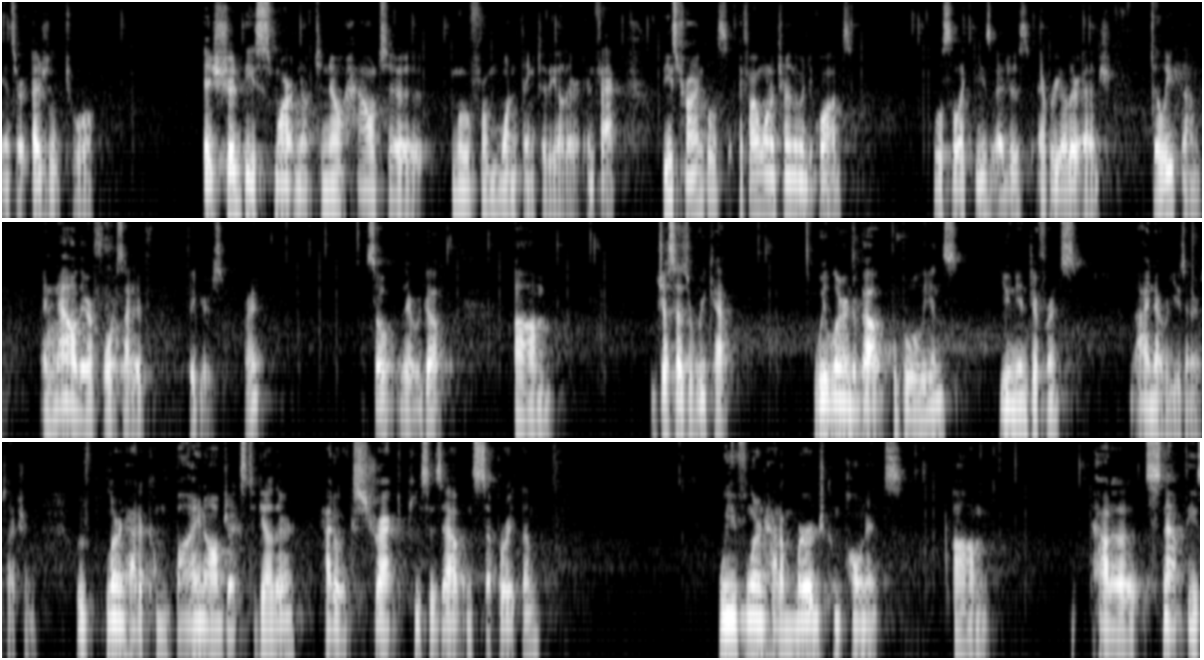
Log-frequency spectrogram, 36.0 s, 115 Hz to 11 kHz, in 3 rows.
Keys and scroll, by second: 5.7 super+z, 7.0 super+q, 7.5 q, 11.5 shift+BackSpace, 12.2 BackSpace.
